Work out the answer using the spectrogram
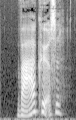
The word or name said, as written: varekørsel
